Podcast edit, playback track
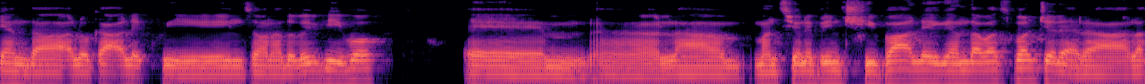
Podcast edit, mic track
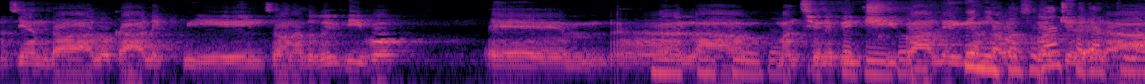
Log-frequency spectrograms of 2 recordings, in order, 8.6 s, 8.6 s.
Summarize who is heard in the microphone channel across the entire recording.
both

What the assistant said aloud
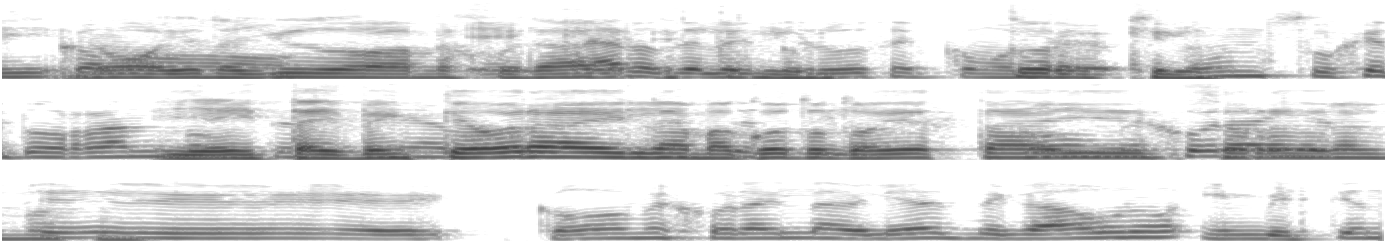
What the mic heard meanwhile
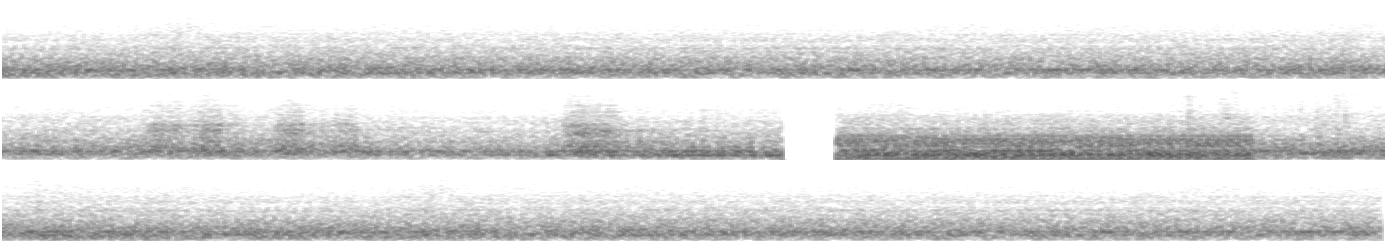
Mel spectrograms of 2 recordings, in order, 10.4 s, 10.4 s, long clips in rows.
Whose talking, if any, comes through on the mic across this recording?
neither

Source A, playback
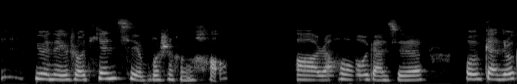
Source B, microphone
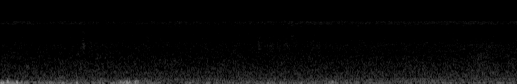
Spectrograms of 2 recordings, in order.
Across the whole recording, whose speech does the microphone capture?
neither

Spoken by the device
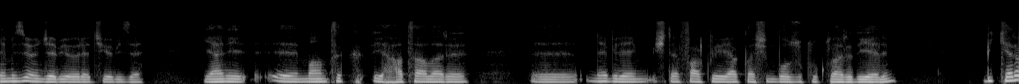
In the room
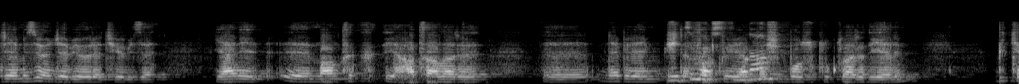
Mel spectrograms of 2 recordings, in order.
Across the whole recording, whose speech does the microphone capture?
both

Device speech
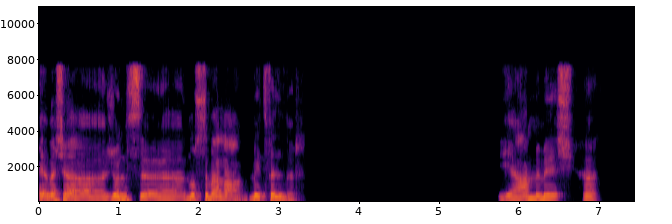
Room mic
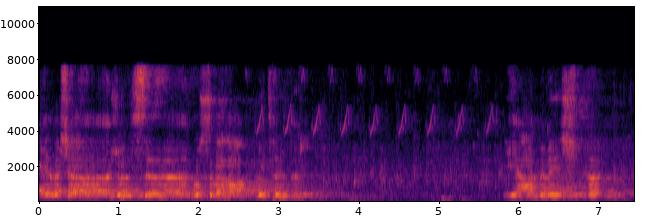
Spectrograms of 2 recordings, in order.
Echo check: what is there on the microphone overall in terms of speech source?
echo only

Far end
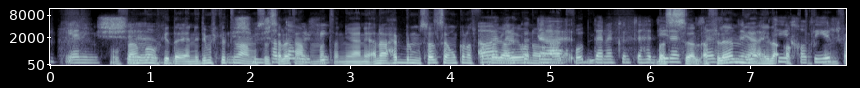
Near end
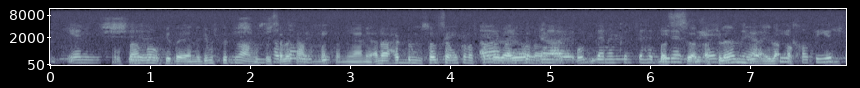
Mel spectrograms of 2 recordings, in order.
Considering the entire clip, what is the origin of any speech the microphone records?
both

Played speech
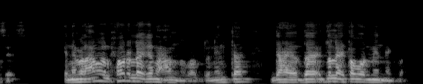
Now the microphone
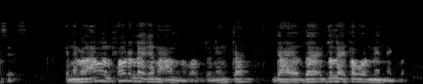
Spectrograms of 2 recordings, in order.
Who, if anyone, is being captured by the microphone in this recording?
echo only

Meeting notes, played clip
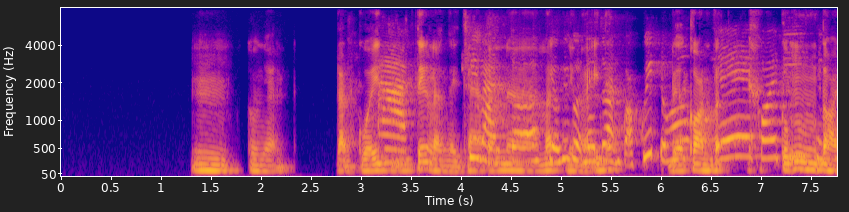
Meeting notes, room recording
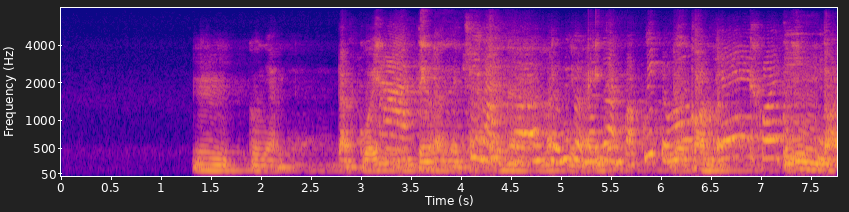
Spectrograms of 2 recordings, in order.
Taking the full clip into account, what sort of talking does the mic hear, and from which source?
echo only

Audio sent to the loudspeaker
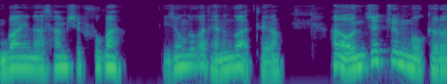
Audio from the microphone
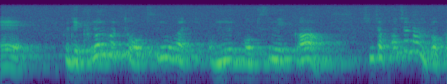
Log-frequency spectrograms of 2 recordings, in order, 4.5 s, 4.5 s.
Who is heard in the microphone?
user only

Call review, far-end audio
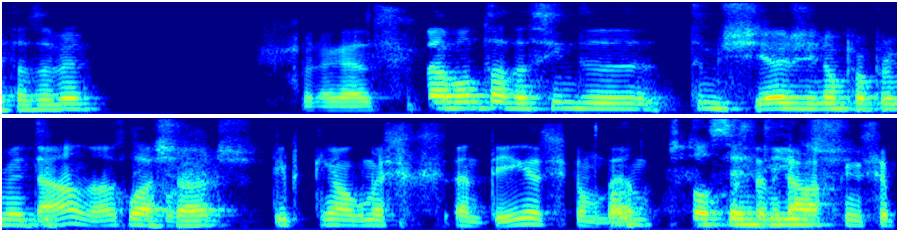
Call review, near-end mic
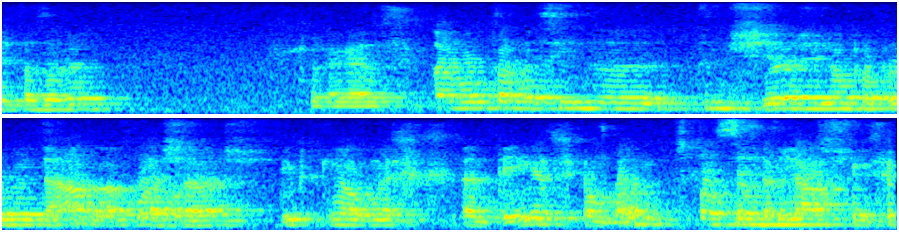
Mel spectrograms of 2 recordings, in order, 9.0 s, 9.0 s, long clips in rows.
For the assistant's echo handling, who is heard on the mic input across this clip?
echo only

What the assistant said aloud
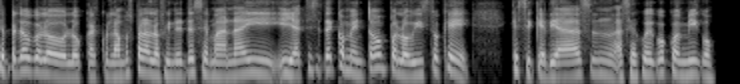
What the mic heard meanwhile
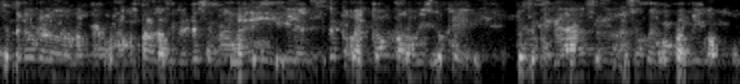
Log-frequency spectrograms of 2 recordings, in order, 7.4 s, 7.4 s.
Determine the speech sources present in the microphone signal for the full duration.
echo only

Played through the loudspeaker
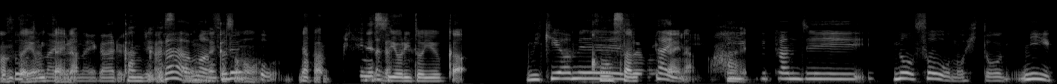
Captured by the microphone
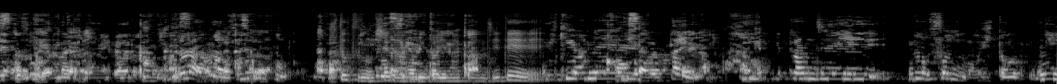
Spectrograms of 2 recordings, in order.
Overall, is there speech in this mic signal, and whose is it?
both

